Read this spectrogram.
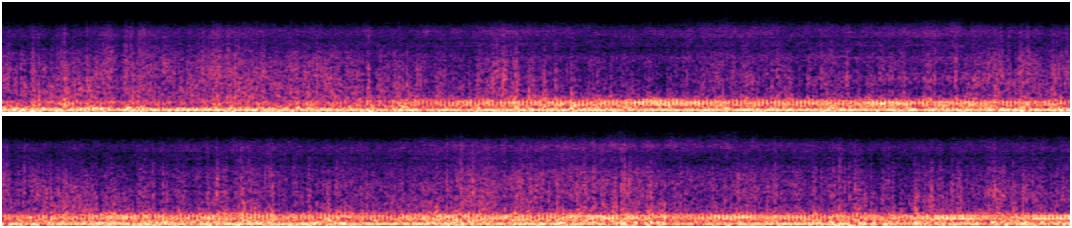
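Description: Wind rushes past loudly while riding.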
